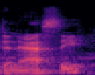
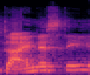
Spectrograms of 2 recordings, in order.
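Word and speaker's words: Danasty: you can be grant i always call them grant denasty think it's dynasty or i don't know it's spelled d-a-n-a-s-t-y that's nasty nasty so you can play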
